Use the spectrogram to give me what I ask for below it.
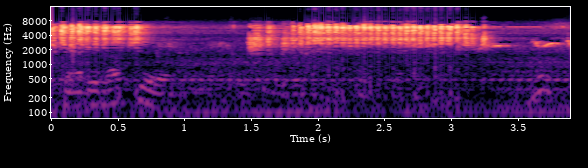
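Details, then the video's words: Pancawarna bird, described as a now rare songbird, recorded as song material for training white-rumped shamas: shrill, high, rapid buzzy trills in two long bursts separated by a pause, with a quiet voice talking beneath. "SUARA BURUNG PANCAWARNA"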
